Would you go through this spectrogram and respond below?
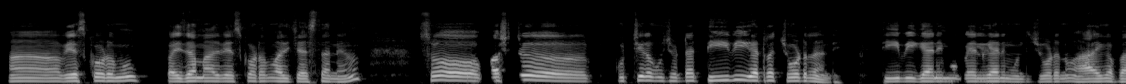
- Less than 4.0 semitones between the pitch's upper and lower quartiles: Yes, average, 2.9 semitones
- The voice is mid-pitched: Yes, medium, 145 Hz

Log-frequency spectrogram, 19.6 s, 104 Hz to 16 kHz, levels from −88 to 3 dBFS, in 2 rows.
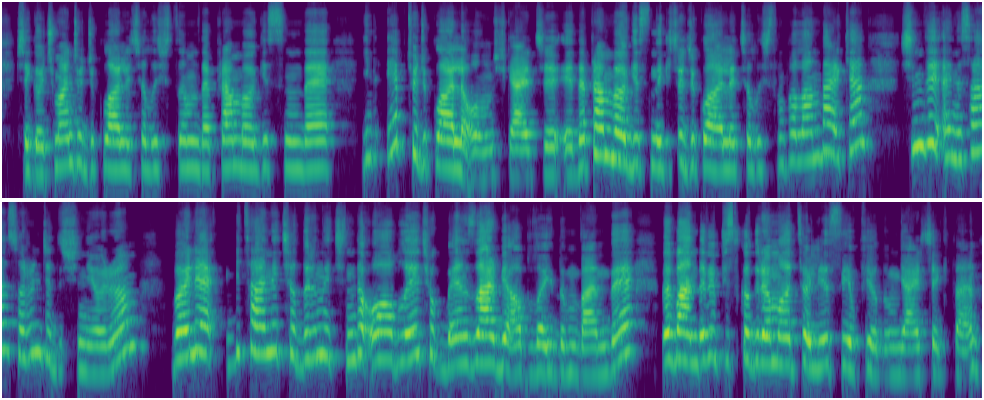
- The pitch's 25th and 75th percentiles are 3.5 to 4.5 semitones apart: No, average, 5.2 semitones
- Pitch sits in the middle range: No, high, 245 Hz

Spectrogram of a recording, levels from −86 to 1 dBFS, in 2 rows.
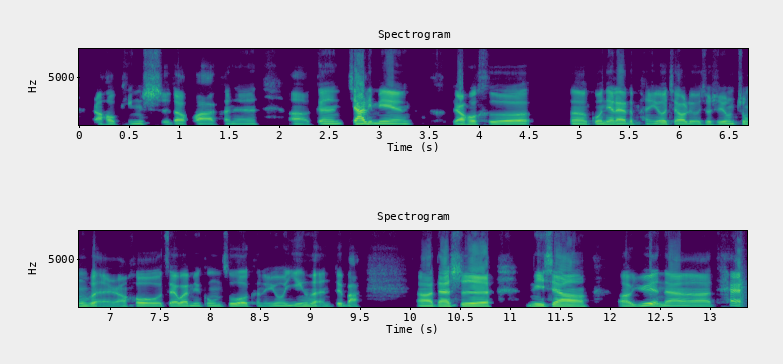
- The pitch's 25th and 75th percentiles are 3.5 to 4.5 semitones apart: Yes, average, 4.0 semitones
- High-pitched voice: No, low, 100 Hz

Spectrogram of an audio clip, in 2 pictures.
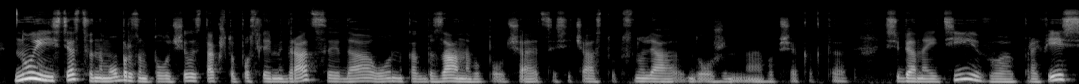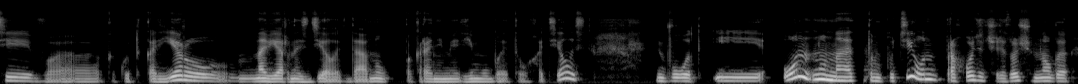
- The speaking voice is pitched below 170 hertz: Yes, medium, 140 Hz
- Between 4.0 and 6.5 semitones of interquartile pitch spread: Yes, average, 4.5 semitones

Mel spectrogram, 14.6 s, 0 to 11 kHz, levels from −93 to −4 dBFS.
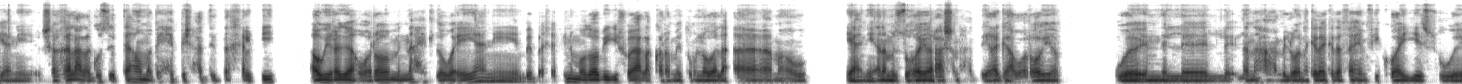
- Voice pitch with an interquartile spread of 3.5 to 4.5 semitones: No, narrow, 2.4 semitones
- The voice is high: No, very low, 80 Hz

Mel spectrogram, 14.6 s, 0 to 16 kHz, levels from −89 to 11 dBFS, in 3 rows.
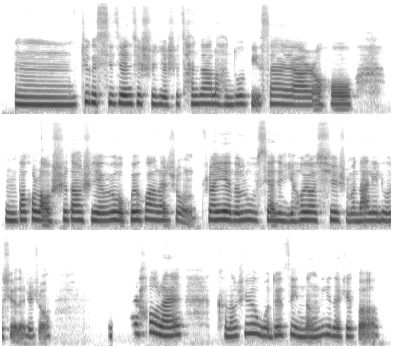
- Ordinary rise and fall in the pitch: No, narrow, 1.9 semitones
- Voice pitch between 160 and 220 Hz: No, high, 235 Hz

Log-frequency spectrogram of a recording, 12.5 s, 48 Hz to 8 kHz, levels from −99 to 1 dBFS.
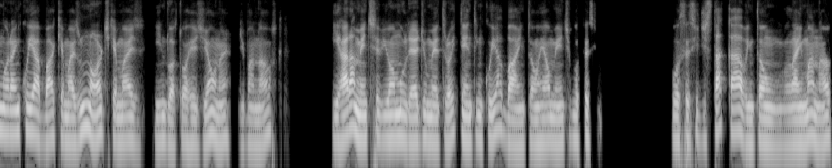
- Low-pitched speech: Yes, low, 115 Hz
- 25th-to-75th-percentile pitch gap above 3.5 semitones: No, average, 2.9 semitones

